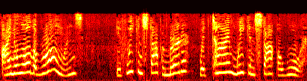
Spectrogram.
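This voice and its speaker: A woman's voice: very high-pitched, measured pace. An actress playing an earnest, assured thirteen-year-old boy with a grown soldier's mind in an old-time radio drama. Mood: insistent, sure. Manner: assured, insistent, explanatory. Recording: muffled, noisy old radio recording.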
